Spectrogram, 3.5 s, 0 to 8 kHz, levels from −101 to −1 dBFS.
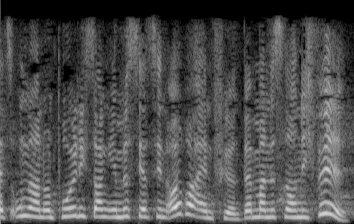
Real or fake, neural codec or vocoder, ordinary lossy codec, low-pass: real; none; AAC, 48 kbps; 7.2 kHz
